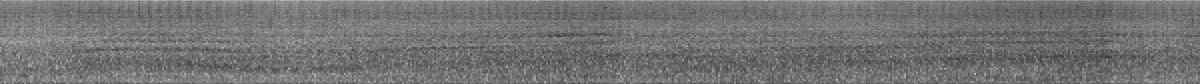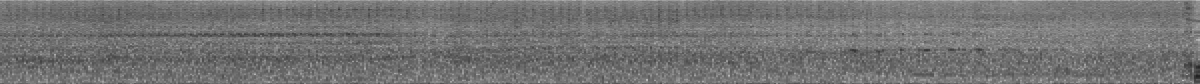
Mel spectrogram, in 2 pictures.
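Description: Small single-cylinder Honda motorcycle engine running at low speed while filtering through slow city traffic, under a steady low rumble of road and wind noise, with the surrounding cars' traffic noise.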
